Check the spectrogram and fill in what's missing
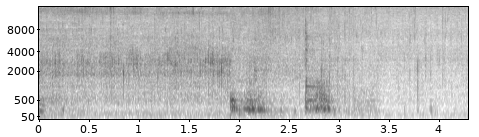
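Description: Pointed gourd (potol) frying in oil in a pan gives a steady close sizzle throughout, with a couple of brief stirring scrapes partway and no talking.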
